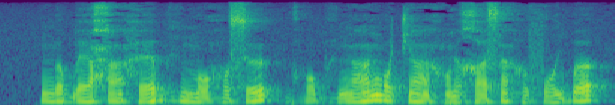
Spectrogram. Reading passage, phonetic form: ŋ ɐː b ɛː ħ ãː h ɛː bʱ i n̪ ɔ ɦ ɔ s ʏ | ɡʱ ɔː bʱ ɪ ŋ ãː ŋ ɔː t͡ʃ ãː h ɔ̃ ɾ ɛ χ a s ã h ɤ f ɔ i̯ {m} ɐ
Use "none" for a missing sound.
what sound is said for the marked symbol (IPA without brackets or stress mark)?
ɓ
